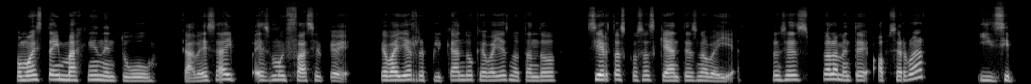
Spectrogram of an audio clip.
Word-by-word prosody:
como 195 +1 +5
esta 225 +1 +2
imagen 210 0 +3
en 185 -1 0
tu 170 -1 -2 0.3
cabeza 180 +8 0
y 235 0 -6
es 195 0 -1
muy 210 0 0
fácil 185 -1 0
que - - -2 0.3
que 200 - +4
vayas 200 +2 +5
replicando, 200 +2 -3
que 195 -2 -3
vayas 195 +3 -1
notando 190 0 -2 0.3
ciertas 225 -1 +5
cosas 200 +1 -5
que 180 - +3
antes 180 +1 0
no 185 -1 0
veías. 155 -2 -3 0.2
Entonces, 210 0 0
solamente 200 -5 +3
observar 205 - 0 0.5
y 190 -3 -5
sí 190 +5 -3
200 Hz, 165 wpm, -22 LUFS, 185-210 Hz, 0.5 s, como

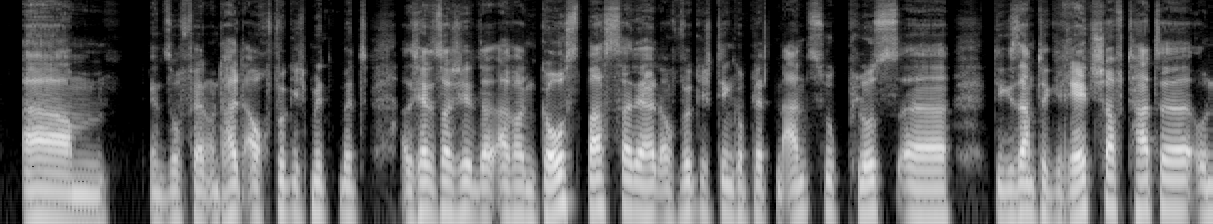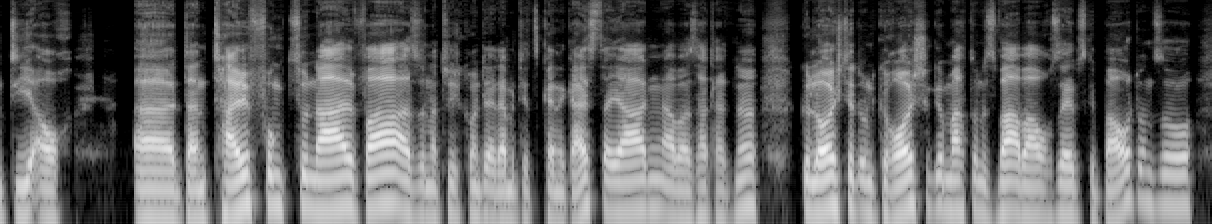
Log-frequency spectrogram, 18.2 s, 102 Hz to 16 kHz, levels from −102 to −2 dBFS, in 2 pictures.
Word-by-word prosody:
Ähm, 105 -3 +1 0.3
insofern 105 +2 -6
und 110 - -9
halt 125 +3 -1
auch 120 - -2
wirklich 130 -3 -7
mit 125 -3 -5
mit 120 -2 -8 0.2
also, 110 - -7
ich 135 - -4
hatte 130 -2 +2
zum 135 - +2
Beispiel 130 +1 -2
da 120 - 0
einfach 120 0 -2
'n 110 -3 -8
Ghostbuster, 140 0 +3
der 130 -1 +3
halt 125 -1 0
auch 115 -3 -6
wirklich 130 -2 -6
den 125 - -5
kompletten 120 0 -7
Anzug 130 +2 -6
plus, 130 +1 -2
äh, 115 -2 +2 0.3
die 115 - -6
gesamte 125 +1 0
Gerätschaft 135 +8 +1
hatte 140 0 +2
und 125 -3 -7
die 125 +2 -1
auch, 110 -1 -2 0.5
äh, 115 -1 +3
dann 110 +2 -1
teilfunktional 145 +1 +3
war. 155 +2 +7
Also, 125 -4 +1
natürlich 115 0 -9
konnte 120 -1 -5
er 110 - -4
damit 110 0 -2
jetzt 110 - -15
keine 105 - -5
Geister 150 +4 -1
jagen, 135 +1 +2
aber 115 -2 -2
es 110 - -9
hat 120 - -7
halt, 115 +1 -11
ne, 150 +2 -4 0.3
geleuchtet 140 +1 +4
und 130 -3 -5
Geräusche 140 +5 +2
gemacht 140 -2 -3
und 140 - -6
es 115 -3 -10
war 135 - +5
aber 125 -2 +2
auch 115 -2 -3
selbst 125 -2 -4
gebaut 110 - -2
und 165 - -10
so. 155 0 -4
125 Hz, 210 wpm, -21 LUFS, 115-140 Hz, 0.5 s, war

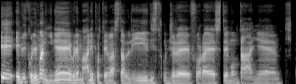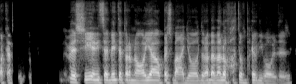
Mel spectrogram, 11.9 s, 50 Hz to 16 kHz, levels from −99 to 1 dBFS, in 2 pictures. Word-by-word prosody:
E 170 -3 +4
e - - +5
lui 165 +6 -3
con 135 - -1
le 120 - +4
manine 125 +4 +4
vo 120 - -1
le 130 - +2
mani 120 -1 -2
poteva 105 -2 -4
star 105 0 -3
lì, 110 +2 -5
distruggere 105 -2 -2
foreste, 100 +1 -3
montagne, 95 -1 -7
spaccar - - -6
tutto. - - -25 0.8
Beh, - - +6
sì, 130 +1 +1
inizialmente 125 -1 +3
per 115 - +2
noia 110 +1 +3
o 110 - -1
per - - +1
sbaglio 105 0 -2
dovrebbe 110 +1 +1
averlo 115 +2 +4
fatto 120 +3 -7
un 120 - -9
paio 115 +1 -3
di 110 -1 -9
volte, 95 -2 -6
sì. 105 - -17
110 Hz, 165 wpm, -22 LUFS, 100-120 Hz, 0.8 s, Beh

